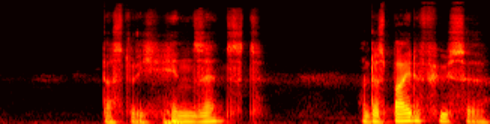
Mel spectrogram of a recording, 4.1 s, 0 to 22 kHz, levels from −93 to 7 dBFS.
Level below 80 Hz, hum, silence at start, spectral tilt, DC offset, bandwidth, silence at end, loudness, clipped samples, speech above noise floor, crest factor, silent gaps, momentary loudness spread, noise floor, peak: -42 dBFS; none; 0.85 s; -6 dB/octave; under 0.1%; 17 kHz; 0 s; -28 LUFS; under 0.1%; 47 dB; 24 dB; none; 16 LU; -74 dBFS; -4 dBFS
